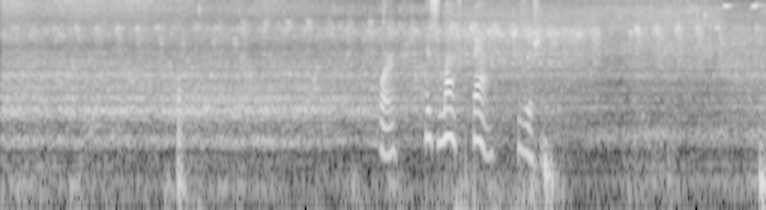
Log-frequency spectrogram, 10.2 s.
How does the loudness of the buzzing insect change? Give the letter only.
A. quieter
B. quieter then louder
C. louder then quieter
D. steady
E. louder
A.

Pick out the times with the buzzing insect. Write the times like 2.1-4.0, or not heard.
0.0-10.1.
